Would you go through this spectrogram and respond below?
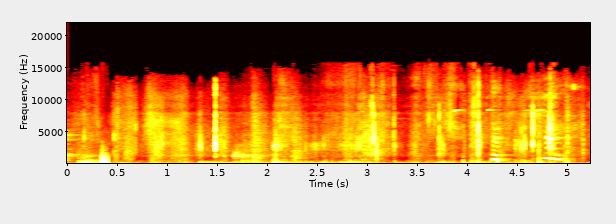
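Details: Six-week-old Labrador Retriever puppies, a litter of six, playing together indoors in a small room; brief high whimpers and squeaks rise over chewing, scuffling and mouthing noises.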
